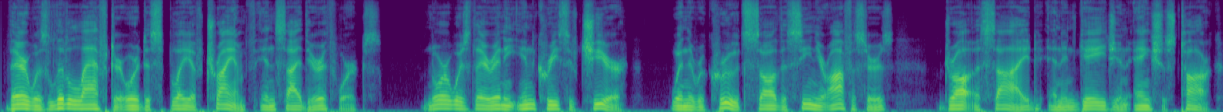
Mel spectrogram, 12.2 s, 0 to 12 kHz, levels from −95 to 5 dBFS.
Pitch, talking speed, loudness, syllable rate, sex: 100 Hz, 155 wpm, -18 LUFS, 4.8 syllables/s, male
